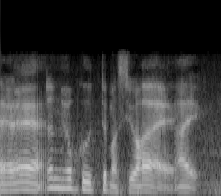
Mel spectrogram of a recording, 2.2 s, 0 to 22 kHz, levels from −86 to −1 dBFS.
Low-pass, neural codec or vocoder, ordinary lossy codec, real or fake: 7.2 kHz; codec, 16 kHz, 0.8 kbps, ZipCodec; Opus, 32 kbps; fake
